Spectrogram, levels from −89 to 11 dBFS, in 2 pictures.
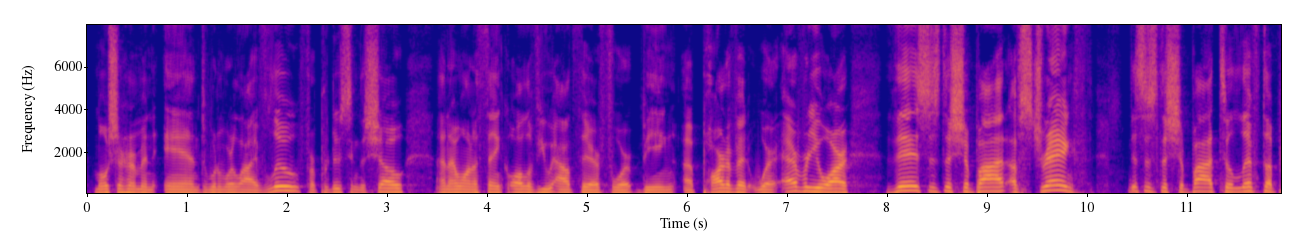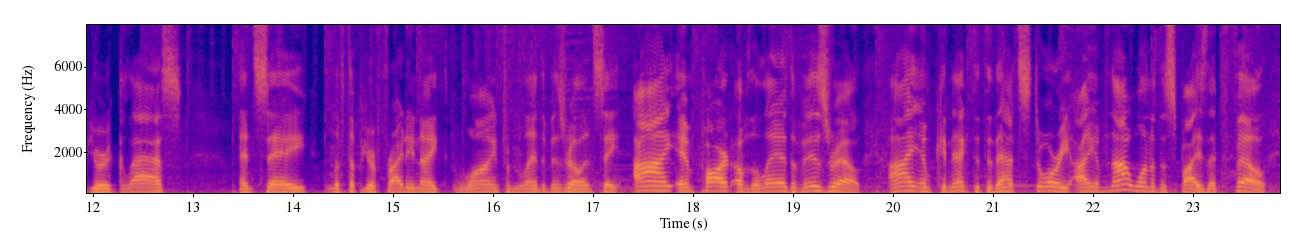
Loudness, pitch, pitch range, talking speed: -18 LUFS, 165 Hz, 140-185 Hz, 210 wpm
